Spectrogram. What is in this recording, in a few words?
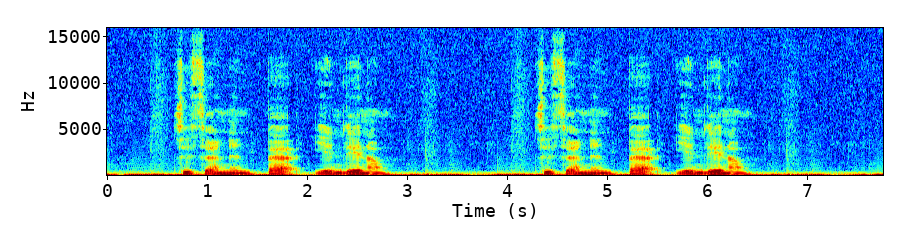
Do you like picking berries, Kaska; People Camping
